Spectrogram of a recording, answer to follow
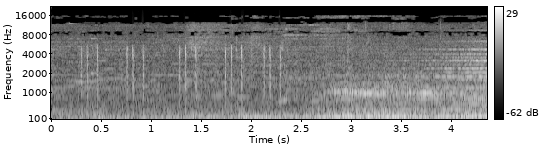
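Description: Aristocrat Timberwolf video slot machine during a free game: five short clicking reel-stop sounds, one after another about half a second apart, over the machine's background music. A win sound with sustained tones follows, growing louder near the end.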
